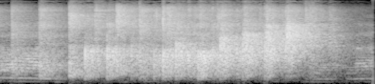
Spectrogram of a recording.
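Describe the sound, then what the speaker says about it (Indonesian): Classroom applause for classmates, a burst of many hands clapping that starts after a brief pause, builds and holds steady for a few seconds, then tapers off. "Tepuk tangannya buat kawan-kawannya."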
